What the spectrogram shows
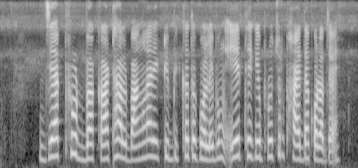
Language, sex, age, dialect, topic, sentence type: Bengali, female, 18-24, Rajbangshi, agriculture, question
